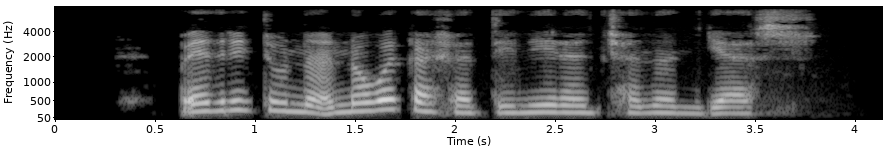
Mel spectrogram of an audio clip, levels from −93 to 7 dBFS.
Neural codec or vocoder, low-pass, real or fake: none; 7.2 kHz; real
